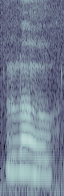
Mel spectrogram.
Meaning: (interjection) look, see, behold (in an imperative sense); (adjective) Informal spelling of low; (interjection) Clipping of hello; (noun) Clipping of location; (particle) Alternative form of lol
- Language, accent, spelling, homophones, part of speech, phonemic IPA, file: English, US, lo, low, interjection / adjective / noun / particle, /loʊ/, En-us-lo.ogg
